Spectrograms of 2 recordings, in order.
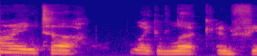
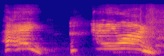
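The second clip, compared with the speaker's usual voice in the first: high, raised call; 6 dB louder, slower than usual. Acted. Prisoner calling from the other pit, high raised call. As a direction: call out to whoever might hear. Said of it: "Like, calling from the other pit".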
